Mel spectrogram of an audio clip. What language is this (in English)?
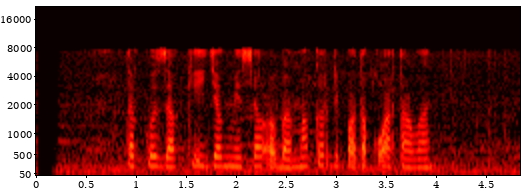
Sundanese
